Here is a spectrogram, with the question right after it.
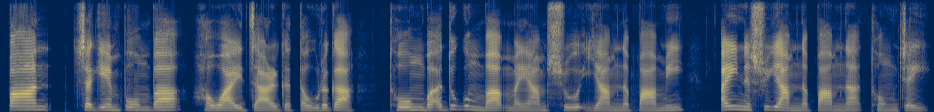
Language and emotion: Manipuri, neutral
